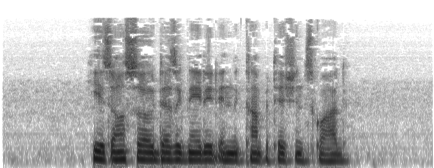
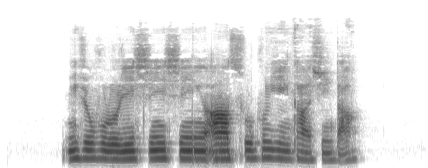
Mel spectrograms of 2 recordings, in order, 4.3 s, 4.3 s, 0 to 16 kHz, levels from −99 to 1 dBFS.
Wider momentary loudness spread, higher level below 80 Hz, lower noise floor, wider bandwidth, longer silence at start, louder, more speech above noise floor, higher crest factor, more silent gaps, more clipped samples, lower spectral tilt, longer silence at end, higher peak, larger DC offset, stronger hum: second, 7 LU vs 11 LU; first, -44 dBFS vs -76 dBFS; second, -55 dBFS vs -89 dBFS; first, 11.5 kHz vs 9.6 kHz; first, 0.95 s vs 0.65 s; first, -15 LUFS vs -29 LUFS; second, 41 dB vs 61 dB; second, 16 dB vs 22 dB; neither; neither; about the same, -6 dB/octave vs -7 dB/octave; first, 0.85 s vs 0.7 s; first, -2 dBFS vs -8 dBFS; neither; neither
